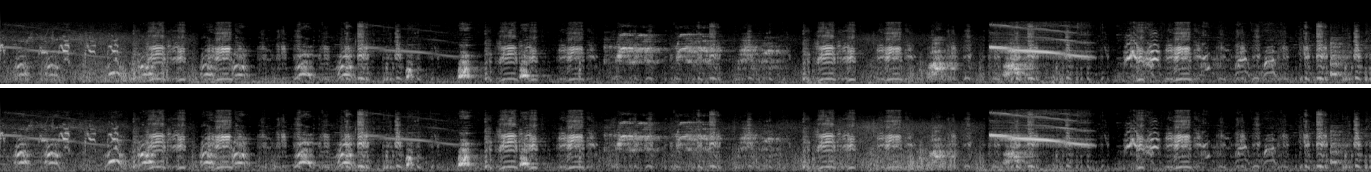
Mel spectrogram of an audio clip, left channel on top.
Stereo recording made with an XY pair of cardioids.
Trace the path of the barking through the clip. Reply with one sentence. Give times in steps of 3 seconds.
You can hear the barking on the right from 0 s, in the centre from 3 s and on the left from 6 s.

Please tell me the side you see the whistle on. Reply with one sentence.
In this clip you hear the whistle in the centre.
